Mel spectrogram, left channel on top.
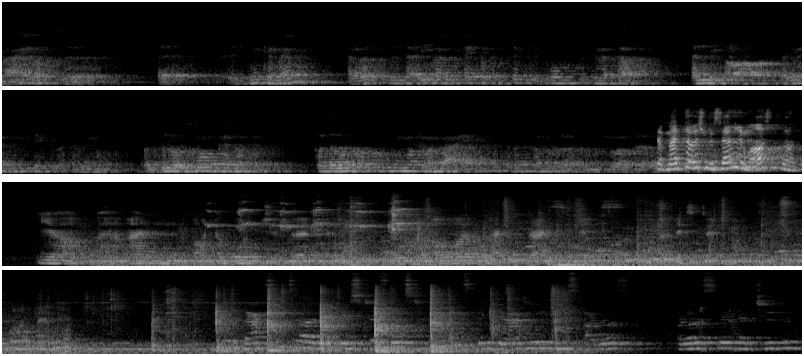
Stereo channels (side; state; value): both; different; correlation 0.00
